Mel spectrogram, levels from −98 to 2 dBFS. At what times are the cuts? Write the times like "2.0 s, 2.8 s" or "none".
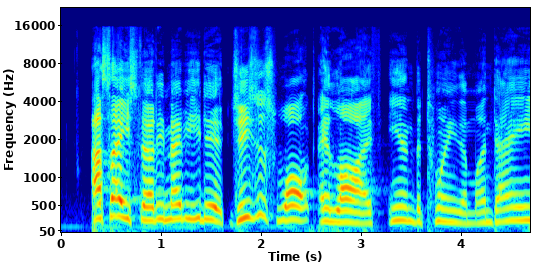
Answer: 1.6 s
